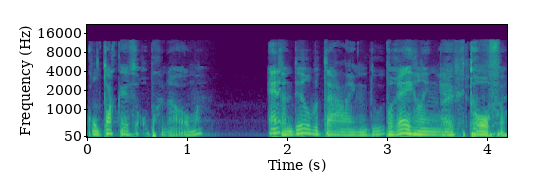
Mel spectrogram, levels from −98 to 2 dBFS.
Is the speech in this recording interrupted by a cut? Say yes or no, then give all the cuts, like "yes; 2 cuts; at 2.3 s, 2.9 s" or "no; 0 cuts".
yes; 2 cuts; at 1.9 s, 3.0 s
